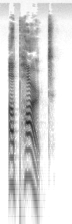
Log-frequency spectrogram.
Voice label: "APART", english; 3000 words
